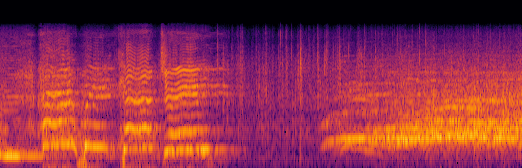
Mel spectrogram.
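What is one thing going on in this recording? A large group of young people sings loudly together in a big hall.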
